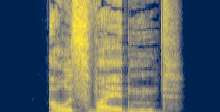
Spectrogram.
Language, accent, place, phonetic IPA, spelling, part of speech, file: German, Germany, Berlin, [ˈaʊ̯sˌvaɪ̯dn̩t], ausweidend, verb, De-ausweidend.ogg
- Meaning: present participle of ausweiden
